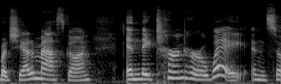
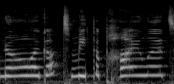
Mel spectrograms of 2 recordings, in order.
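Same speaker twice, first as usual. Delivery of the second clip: put-on tiny, high, small little-girl voice; 11 semitones higher than usual. Retelling what she said after meeting the pilots; imitating her little voice. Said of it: "and her little voice".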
